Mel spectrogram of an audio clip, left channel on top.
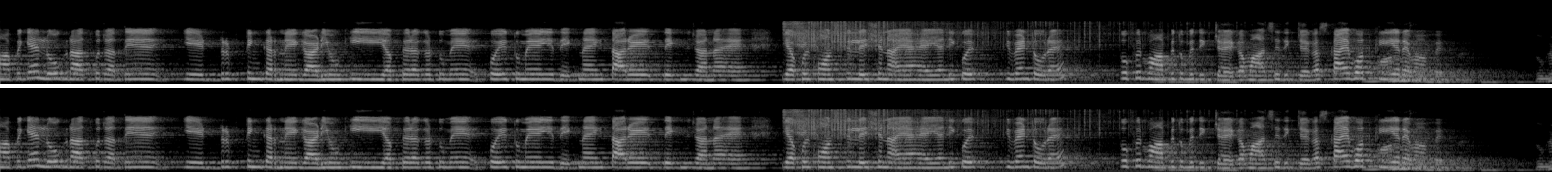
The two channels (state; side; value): identical; both; correlation 1.00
